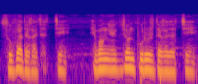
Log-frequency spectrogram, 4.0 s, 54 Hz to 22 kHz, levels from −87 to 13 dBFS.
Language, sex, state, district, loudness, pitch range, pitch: Bengali, male, Assam, Hailakandi, -17 LUFS, 135-155 Hz, 150 Hz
